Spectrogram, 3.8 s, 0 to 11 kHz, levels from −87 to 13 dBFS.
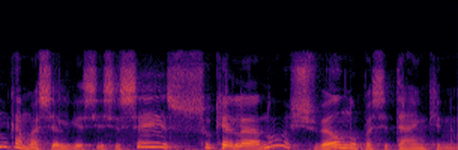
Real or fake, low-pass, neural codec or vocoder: real; 7.2 kHz; none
